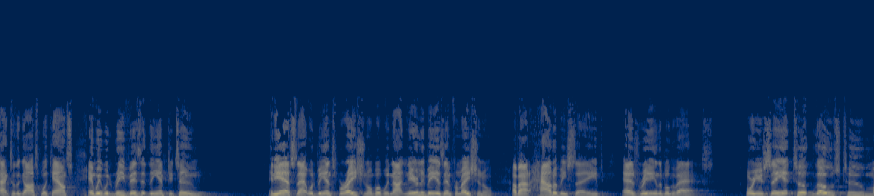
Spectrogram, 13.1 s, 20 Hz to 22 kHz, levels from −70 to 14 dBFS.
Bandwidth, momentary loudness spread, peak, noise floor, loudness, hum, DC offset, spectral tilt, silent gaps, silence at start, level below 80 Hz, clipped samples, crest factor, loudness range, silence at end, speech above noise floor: 11.5 kHz; 9 LU; -4 dBFS; -67 dBFS; -23 LUFS; none; under 0.1%; -3.5 dB/octave; none; 0 s; -74 dBFS; under 0.1%; 20 dB; 4 LU; 0 s; 44 dB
